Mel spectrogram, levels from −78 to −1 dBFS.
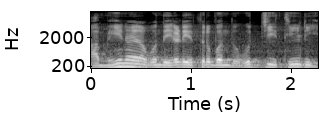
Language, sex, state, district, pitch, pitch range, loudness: Kannada, male, Karnataka, Chamarajanagar, 135 Hz, 130-145 Hz, -15 LUFS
